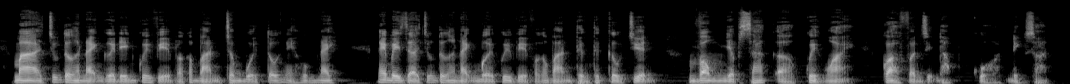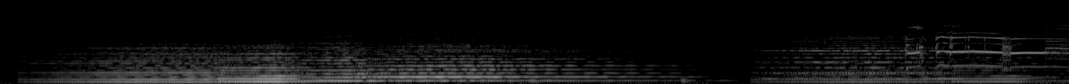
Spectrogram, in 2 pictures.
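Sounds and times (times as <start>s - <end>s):
speech: 0.1s - 10.6s
rooster crowing at the edge of a village: 19.2s - 21.3s.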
